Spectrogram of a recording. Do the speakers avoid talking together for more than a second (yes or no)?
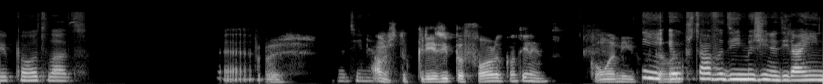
yes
